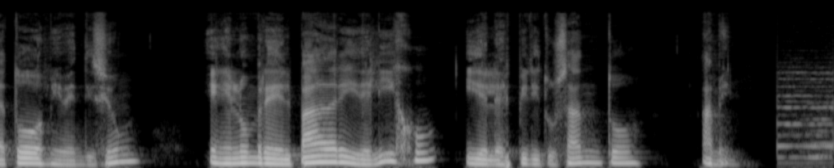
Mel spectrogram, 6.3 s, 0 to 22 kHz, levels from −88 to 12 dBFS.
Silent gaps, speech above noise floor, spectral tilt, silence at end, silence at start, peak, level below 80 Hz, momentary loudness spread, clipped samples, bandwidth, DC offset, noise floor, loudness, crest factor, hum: none; 24 dB; -7 dB/octave; 0 s; 0 s; -4 dBFS; -46 dBFS; 15 LU; under 0.1%; 15 kHz; under 0.1%; -44 dBFS; -21 LUFS; 18 dB; none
